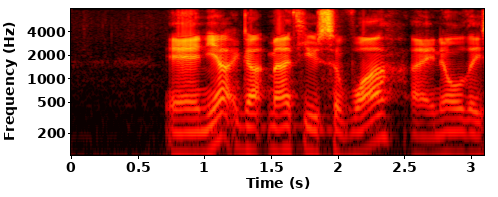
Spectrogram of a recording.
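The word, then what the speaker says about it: Savoie: to number six and yeah i got matthew savoir i know they say savoy but it's savvy i live in quebec guys it's a proper pronunciation of this guy's name so i got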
